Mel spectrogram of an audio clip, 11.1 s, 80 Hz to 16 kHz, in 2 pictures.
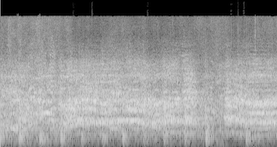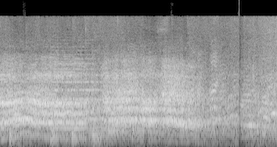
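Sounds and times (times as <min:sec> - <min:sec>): steady drum beat: 0:00.0 - 0:08.8
brass band playing held notes: 0:00.0 - 0:09.3
crowd chanting in unison: 0:00.0 - 0:10.3.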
